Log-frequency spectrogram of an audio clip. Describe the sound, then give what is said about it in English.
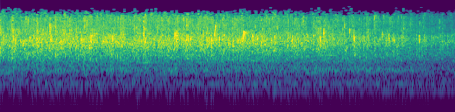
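A large church audience claps steadily and loudly for Jesus for several seconds, a dense wash of overlapping hand claps that stays full throughout and eases off slightly at the end. “Can we just give Jesus a round of applause?”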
